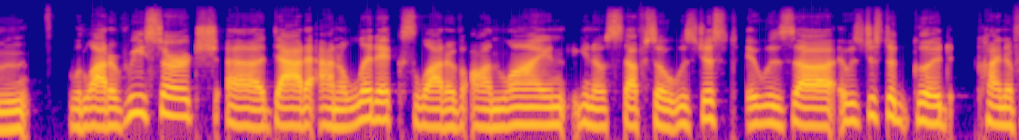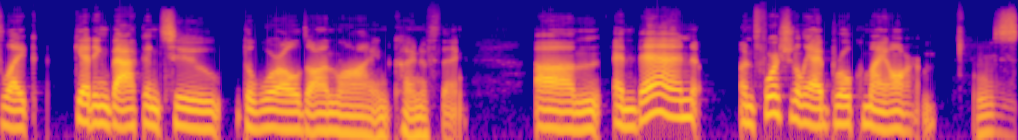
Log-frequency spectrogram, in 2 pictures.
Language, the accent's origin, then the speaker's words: English; New York, United States; I grew up in New York. I grew up, in the club scene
